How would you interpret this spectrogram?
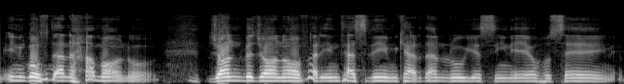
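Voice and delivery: loud, grieving sermon close; mourning preaching. Acted. Preacher ending the martyrdom tale for mourners, loud lament. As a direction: land the lament with force.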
